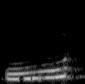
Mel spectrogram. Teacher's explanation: which is a closed monophone, back vowel, with rounded lips and, again, visible by the dots.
